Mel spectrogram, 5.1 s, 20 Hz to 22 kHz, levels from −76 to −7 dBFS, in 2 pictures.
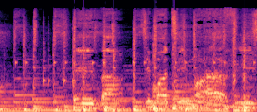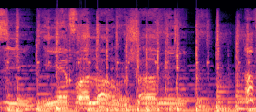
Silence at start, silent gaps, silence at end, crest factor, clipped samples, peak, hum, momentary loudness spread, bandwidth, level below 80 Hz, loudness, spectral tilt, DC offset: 0 s; none; 0 s; 12 dB; under 0.1%; 0 dBFS; none; 7 LU; 17 kHz; -26 dBFS; -13 LUFS; -4.5 dB/octave; under 0.1%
